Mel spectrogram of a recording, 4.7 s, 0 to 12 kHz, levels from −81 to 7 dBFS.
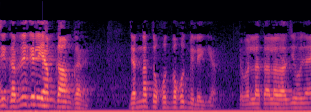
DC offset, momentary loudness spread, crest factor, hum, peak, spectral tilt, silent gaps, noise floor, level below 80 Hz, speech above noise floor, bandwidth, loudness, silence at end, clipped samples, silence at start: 5%; 17 LU; 20 dB; none; 0 dBFS; -3.5 dB/octave; none; -48 dBFS; -50 dBFS; 29 dB; 6.6 kHz; -18 LUFS; 0 s; under 0.1%; 0 s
